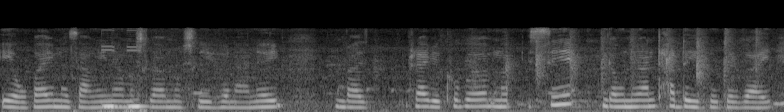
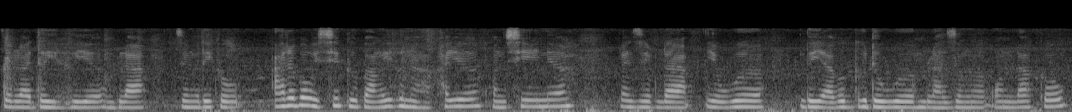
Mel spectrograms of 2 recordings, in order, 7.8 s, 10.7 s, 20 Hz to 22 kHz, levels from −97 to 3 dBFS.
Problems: low volume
